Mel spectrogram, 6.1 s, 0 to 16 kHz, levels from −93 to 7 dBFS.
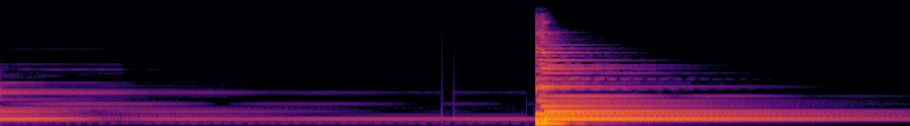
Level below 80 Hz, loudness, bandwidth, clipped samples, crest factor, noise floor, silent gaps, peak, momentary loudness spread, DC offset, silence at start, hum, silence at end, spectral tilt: -40 dBFS; -23 LUFS; 10.5 kHz; under 0.1%; 24 dB; -50 dBFS; none; -2 dBFS; 26 LU; under 0.1%; 0 s; none; 0.15 s; -7 dB/octave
